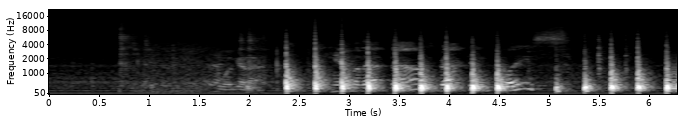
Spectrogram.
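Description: Wooden upholstery mallet striking the chair repeatedly, a quick, even run of sharp knocks at about three to four a second that starts about two and a half seconds in.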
